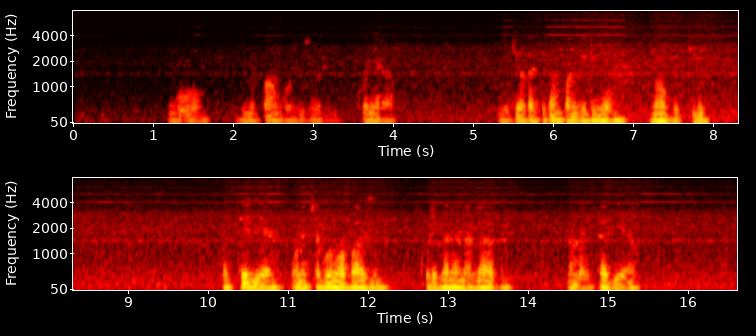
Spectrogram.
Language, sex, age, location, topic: Swahili, male, 18-24, Dar es Salaam, finance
